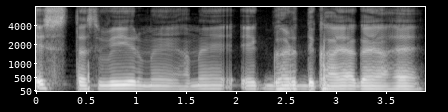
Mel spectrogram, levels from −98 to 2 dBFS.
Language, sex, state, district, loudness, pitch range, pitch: Hindi, male, Arunachal Pradesh, Lower Dibang Valley, -15 LUFS, 110-120 Hz, 115 Hz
